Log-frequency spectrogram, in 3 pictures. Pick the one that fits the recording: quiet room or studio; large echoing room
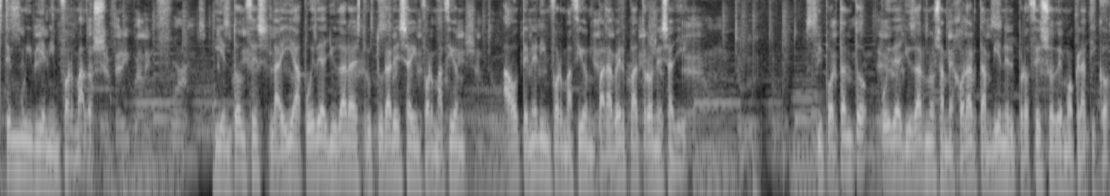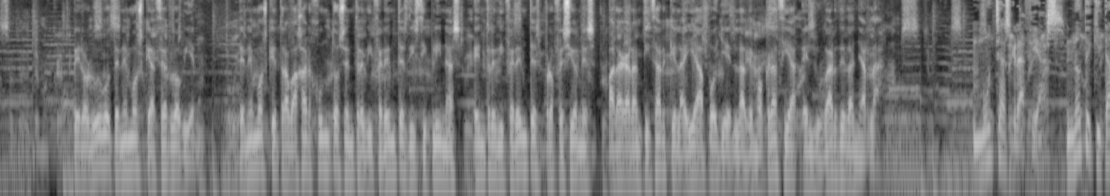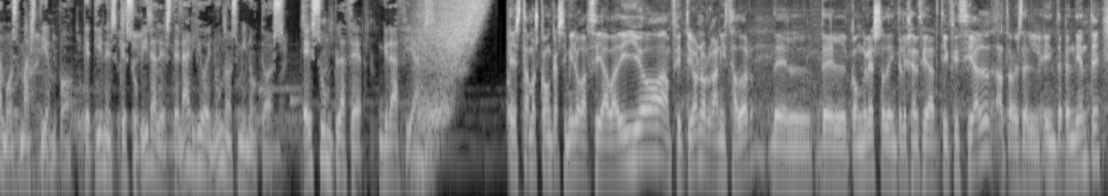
large echoing room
